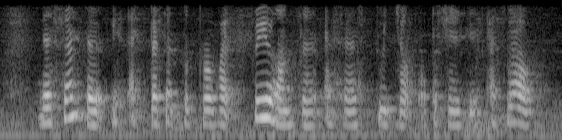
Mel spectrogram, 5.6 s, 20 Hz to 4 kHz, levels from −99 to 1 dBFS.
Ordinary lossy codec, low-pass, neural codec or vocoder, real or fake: none; 3.6 kHz; codec, 44.1 kHz, 3.4 kbps, Pupu-Codec; fake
